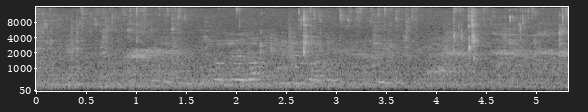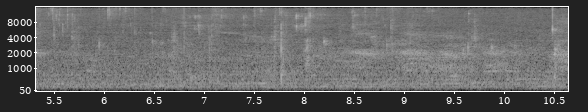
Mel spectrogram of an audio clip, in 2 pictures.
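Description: Fingers squish and mix food on a metal plate.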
